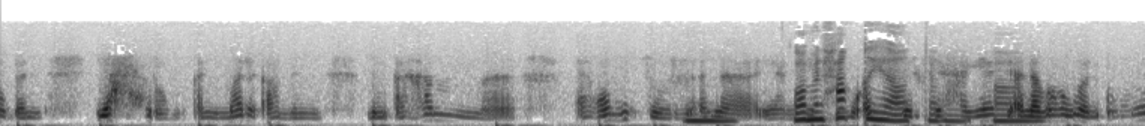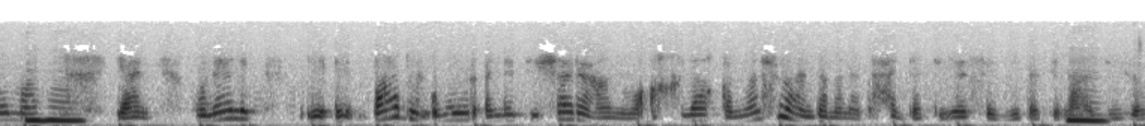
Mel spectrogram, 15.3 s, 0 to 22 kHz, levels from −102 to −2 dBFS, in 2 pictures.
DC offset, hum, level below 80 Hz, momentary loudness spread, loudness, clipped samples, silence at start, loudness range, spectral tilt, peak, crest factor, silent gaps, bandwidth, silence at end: under 0.1%; none; -52 dBFS; 13 LU; -25 LUFS; under 0.1%; 0 s; 7 LU; -7.5 dB/octave; -4 dBFS; 20 dB; none; 10.5 kHz; 0 s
